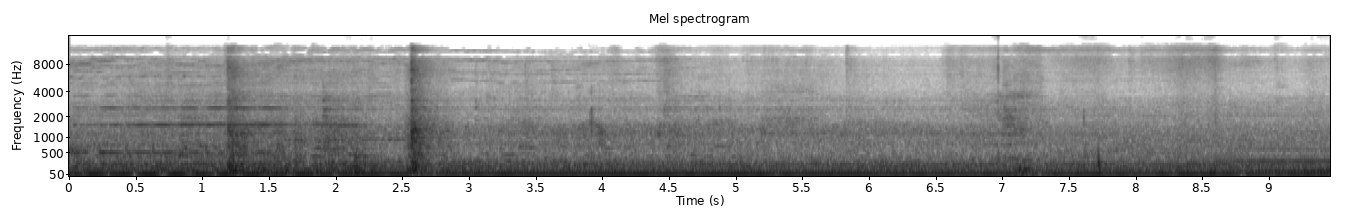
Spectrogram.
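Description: Interior running noise of an MTR East Rail Line MLR electric train: a steady low rumble, with two sharp metallic clanks about one and two and a half seconds in. A thin steady whine fades out about two seconds in.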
